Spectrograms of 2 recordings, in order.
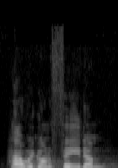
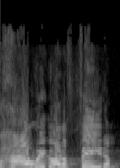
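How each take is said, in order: First: "How" leaned on, quick and low; quiet quick question, weight on "How"; stress on HOW. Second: "gonna" pushed, pitched higher, quick; raised quick question, weight on "gonna"; stress on gonna. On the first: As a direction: hit "How", then rush the rest. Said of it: "Jesus says". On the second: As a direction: lift the line and land on "gonna". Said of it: "Jesus said". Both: Retold or imitated.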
